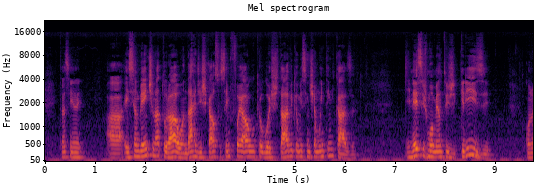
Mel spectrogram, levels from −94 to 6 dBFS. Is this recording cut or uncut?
uncut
